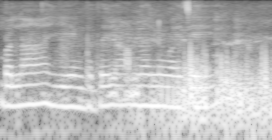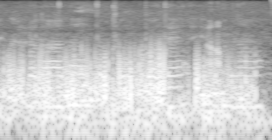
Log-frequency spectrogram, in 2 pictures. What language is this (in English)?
Manipuri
